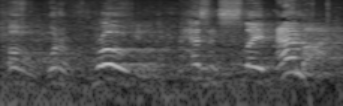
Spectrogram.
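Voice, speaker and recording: A man's voice: very high-pitched, very animated, moderate pace. A young man performing an agitated, self-loathing prince in a declamatory Shakespearean stage monologue. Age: teenager. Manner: declamatory, swinging to shouts. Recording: echoey courtyard, crowd and noise.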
